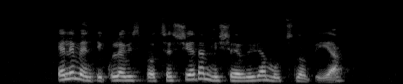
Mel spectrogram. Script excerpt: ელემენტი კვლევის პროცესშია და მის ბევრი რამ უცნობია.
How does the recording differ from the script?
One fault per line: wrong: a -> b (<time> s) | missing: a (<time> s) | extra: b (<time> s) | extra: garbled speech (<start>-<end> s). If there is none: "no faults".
no faults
